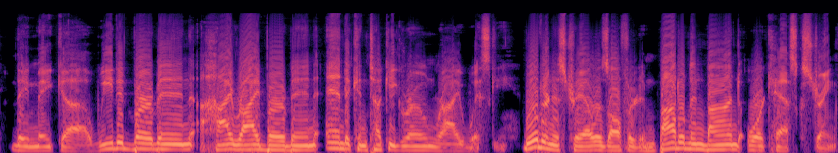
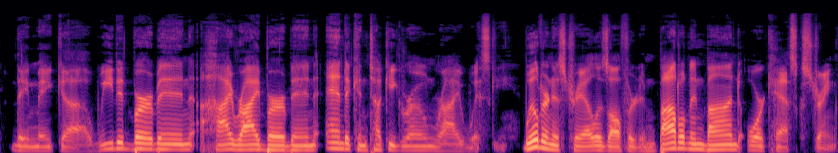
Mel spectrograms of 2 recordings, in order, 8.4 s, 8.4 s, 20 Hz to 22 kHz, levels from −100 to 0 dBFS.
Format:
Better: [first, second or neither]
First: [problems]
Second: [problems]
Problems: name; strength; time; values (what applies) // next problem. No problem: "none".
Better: second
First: distortion; heavy; 6 dB below the speech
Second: none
